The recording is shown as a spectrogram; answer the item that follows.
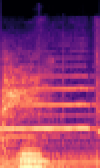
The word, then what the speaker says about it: thí: thí kinh thí Thắng chữ thí còn được đọc là Thi Thi có nghĩa là làm thi hành nhưng chữ Thí ở đây được đọc là thí tức là là hiến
